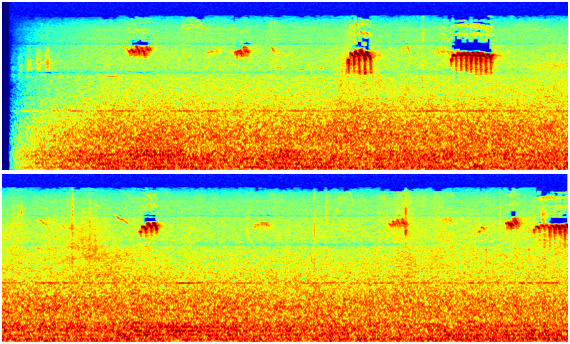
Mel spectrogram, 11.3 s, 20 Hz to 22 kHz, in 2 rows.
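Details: Waxwings recorded in Banbury, Oxfordshire, on 3 January 2017: short high ringing trills scattered through the recording, several clear bursts and fainter ones, over steady low background hum.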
